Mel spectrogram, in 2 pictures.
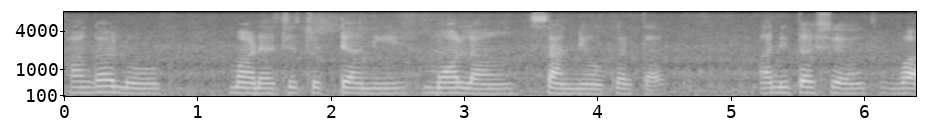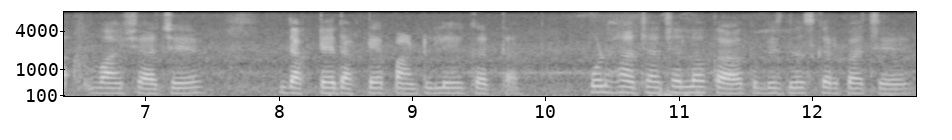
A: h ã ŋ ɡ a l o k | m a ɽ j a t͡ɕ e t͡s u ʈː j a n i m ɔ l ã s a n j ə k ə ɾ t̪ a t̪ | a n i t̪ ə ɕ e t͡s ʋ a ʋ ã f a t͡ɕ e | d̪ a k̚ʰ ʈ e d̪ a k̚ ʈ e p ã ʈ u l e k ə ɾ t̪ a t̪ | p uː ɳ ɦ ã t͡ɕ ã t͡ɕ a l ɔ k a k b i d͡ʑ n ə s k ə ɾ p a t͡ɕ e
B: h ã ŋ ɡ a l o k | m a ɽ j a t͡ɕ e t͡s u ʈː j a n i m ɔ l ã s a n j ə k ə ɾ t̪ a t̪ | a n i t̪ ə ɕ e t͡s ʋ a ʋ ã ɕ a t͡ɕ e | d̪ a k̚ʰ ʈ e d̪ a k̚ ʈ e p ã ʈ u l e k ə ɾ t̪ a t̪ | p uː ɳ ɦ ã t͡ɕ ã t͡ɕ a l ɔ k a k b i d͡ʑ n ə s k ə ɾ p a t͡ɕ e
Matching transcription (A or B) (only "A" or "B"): B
